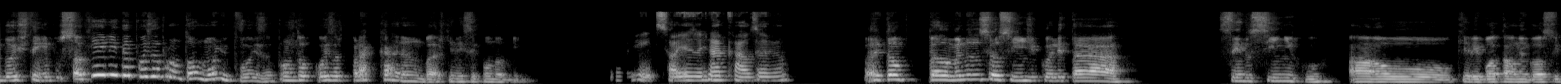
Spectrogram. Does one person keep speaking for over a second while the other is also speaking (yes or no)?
no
